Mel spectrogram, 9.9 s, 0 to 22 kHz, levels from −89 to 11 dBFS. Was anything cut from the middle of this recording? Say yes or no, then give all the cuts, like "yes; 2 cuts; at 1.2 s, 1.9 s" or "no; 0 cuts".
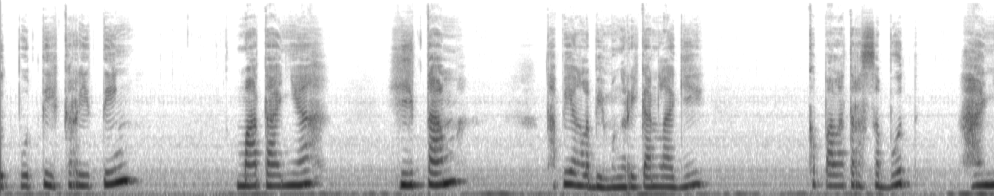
no; 0 cuts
